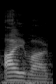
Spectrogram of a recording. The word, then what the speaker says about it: Ajvar: Ajvar diye yazılıyor ama ayvar diye okunuyor.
